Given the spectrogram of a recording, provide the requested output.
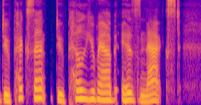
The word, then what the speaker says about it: Dupilumab: Dupilumab is next. Dupilumab has four syllables. That's do like duel, pill like a pillow, U like the letter U in the alphabet, and MAB which is the stem for monoconal antibodies.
